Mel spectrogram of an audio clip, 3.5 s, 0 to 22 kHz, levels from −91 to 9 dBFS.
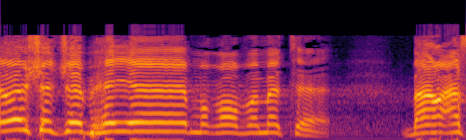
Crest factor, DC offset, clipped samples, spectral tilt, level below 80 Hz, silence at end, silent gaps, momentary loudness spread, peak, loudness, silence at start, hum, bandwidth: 10 dB; under 0.1%; 0.8%; -2 dB/octave; -46 dBFS; 0 s; none; 10 LU; 0 dBFS; -8 LUFS; 0 s; none; 11 kHz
